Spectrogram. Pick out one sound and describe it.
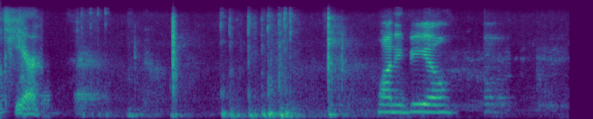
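A middle-aged woman talks calmly over an online call.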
